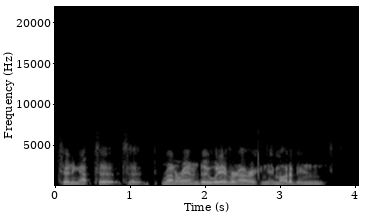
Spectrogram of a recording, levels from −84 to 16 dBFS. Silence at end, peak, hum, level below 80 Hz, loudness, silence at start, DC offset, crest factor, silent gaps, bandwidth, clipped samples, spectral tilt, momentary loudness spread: 0.45 s; -18 dBFS; none; -78 dBFS; -35 LUFS; 0.05 s; under 0.1%; 16 dB; none; 5.8 kHz; under 0.1%; -5 dB/octave; 12 LU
